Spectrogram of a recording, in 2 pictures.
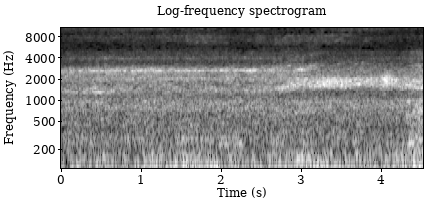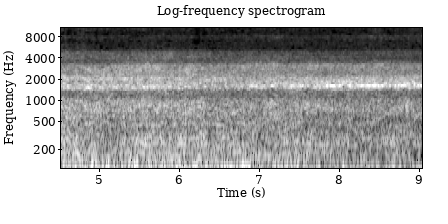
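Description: Shinkansen bullet train running: a steady low rumble, with a faint high whine coming in about three seconds in.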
